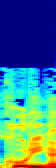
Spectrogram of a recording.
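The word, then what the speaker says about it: Coodie: So I think the Cody one, or the Cootie, I keep mispronouncing Cootie. Jesus Christ. – Like cooties. – My apologies. Cootie. Like cooties.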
